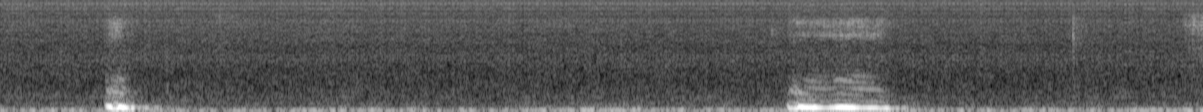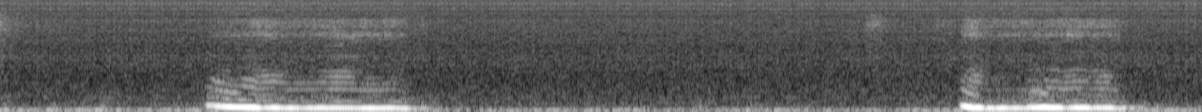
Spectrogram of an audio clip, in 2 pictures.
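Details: House cat snoring in its sleep, four low droning snores at irregular intervals, the third longest and strongest with a slight falling start, steady faint hum in the quiet indoor background.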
